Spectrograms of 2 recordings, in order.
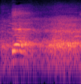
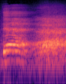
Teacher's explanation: D Nah orang sundah orang Arab itu bukan di tengah jadi ujung lidah bertemu dengan dengan gigi seri pangkal atas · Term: huruf Dal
